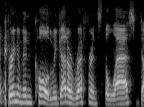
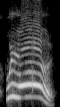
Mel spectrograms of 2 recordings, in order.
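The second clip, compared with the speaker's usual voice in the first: loud, high rock star hype; hyped crowd warm up; 11 semitones higher, 7 dB louder, slower than usual. Pretend. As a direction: pump up the crowd. Rock frontman greeting the crowd.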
